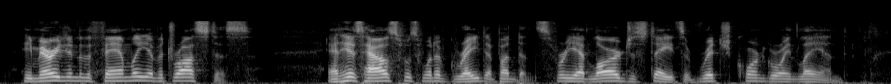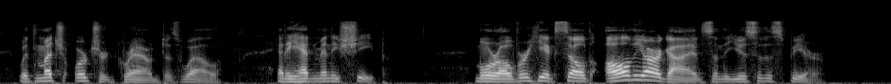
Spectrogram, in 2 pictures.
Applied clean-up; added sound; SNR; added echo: none; none; none; none.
